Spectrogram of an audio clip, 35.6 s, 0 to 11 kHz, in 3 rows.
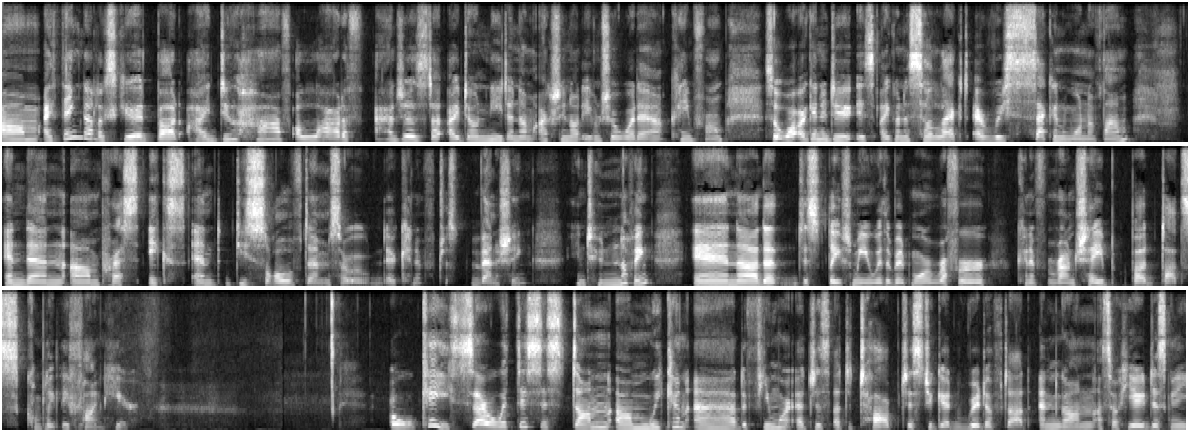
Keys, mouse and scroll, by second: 0.7 click, 2.2 alt+click, 3.2 click, 3.9 middle click, 5.3 alt+shift+click, 6.7 middle click, 7.1 alt+shift+click, 7.7 middle click, 8.0 alt+shift+click, 8.9 middle click, 9.3 alt+shift+click, 15.4 middle click, 17.3-17.7 scroll up 2, 17.8 shift+middle click, 18.2 scroll up 2, 19.2-20.3 scroll up 1, 19.2 k, 22.9 k, 27.8 k, 30.3 k, 33.1 k, 34.7 right click, 35.2-35.5 scroll down 9.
